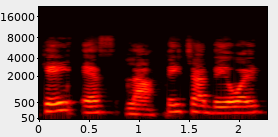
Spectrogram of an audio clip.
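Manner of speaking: slow, deliberate "¿Qué es la fecha de hoy?" for repetition; slow model phrase. Shown as a demonstration. Teacher slows the question down for students to repeat. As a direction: spell it out slowly so the class can copy. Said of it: "Repeat, clase".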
